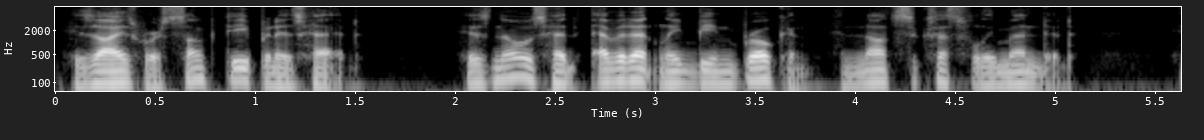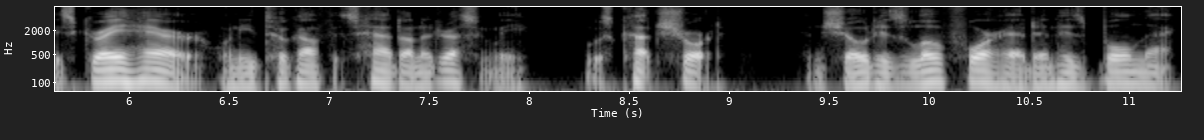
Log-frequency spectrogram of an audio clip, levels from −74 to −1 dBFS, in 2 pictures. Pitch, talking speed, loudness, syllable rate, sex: 90 Hz, 225 wpm, -20 LUFS, 5.9 syllables/s, male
